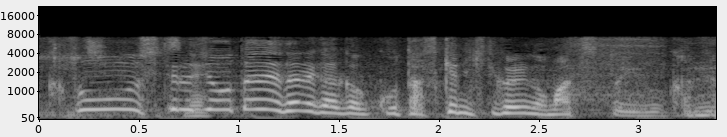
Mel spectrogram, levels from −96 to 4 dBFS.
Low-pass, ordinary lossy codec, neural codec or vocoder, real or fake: 7.2 kHz; none; none; real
